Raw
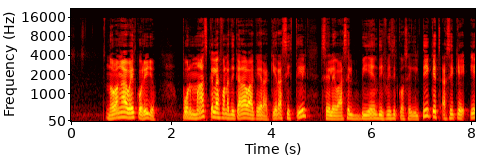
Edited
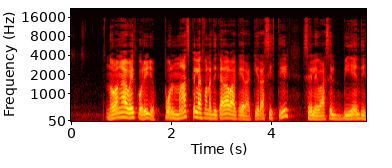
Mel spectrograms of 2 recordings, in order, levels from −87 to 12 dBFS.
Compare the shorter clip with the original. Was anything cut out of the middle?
yes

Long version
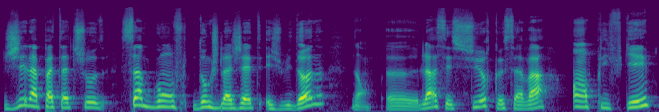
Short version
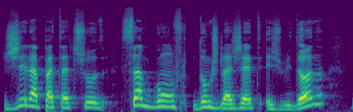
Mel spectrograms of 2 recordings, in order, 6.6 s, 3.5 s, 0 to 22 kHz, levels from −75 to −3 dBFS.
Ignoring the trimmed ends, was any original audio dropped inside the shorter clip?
no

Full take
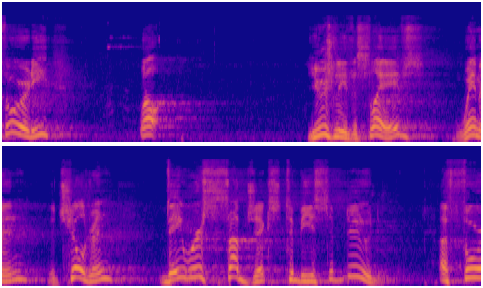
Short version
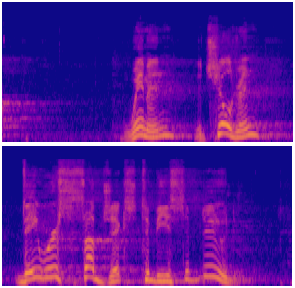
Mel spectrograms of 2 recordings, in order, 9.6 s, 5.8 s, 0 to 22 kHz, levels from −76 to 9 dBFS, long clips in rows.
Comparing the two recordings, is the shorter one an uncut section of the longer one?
no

